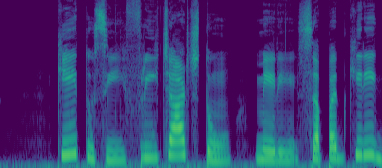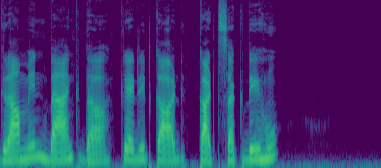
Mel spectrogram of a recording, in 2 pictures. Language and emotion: Punjabi, neutral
